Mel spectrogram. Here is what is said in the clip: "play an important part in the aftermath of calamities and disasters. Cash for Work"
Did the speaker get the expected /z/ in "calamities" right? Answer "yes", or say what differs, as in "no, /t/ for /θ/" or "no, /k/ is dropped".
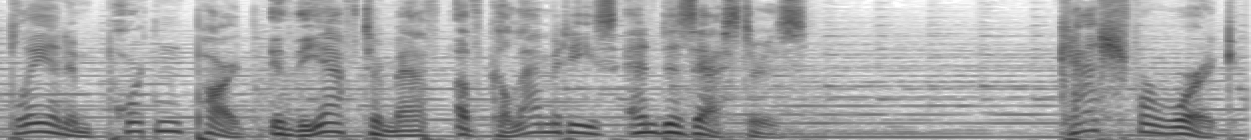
yes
